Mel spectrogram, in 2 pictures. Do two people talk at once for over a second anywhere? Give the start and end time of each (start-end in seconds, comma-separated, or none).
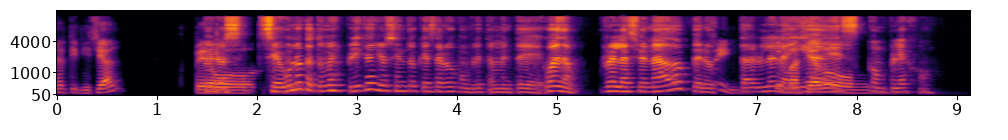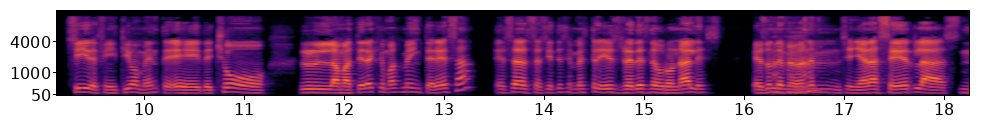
6.5-8.0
